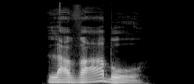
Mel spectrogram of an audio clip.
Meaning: 1. lavabo (liturgical handwashing) 2. lavabo (washbasin used for such handwashing)
- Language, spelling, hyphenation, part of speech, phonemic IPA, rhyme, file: German, Lavabo, La‧va‧bo, noun, /laˈvaːbo/, -aːbo, De-Lavabo.ogg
